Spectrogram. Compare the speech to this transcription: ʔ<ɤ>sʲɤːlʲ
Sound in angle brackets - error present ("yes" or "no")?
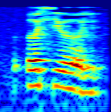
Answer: no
